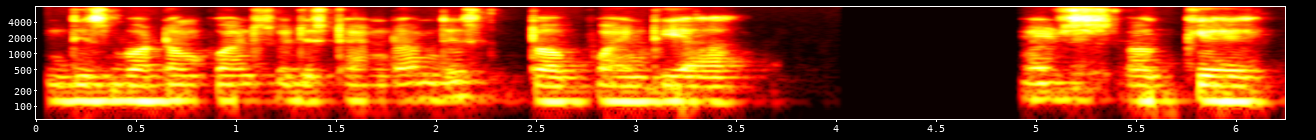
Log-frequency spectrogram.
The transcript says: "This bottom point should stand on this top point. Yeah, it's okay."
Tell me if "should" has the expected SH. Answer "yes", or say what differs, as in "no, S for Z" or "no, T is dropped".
no, S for SH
